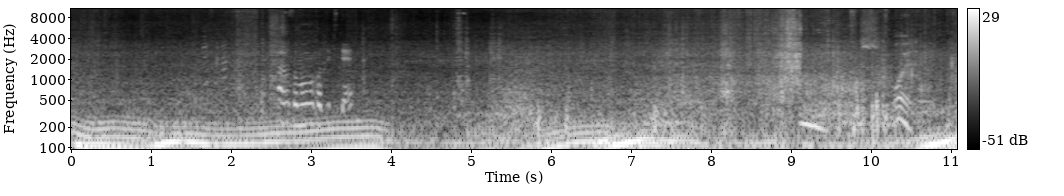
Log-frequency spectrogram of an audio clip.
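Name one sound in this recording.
Tyres grind and crunch over rough rock.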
